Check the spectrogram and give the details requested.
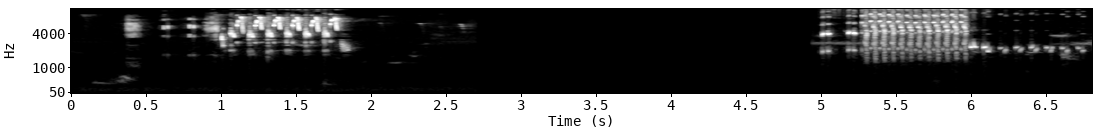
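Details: Marsh wren singing two songs, each a few clicks leading into a dense, rapid, buzzy rattling trill, separated by about three seconds of quiet.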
